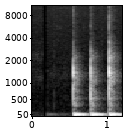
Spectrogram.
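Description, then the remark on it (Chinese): Three heavy, evenly spaced knocks on a bedroom door as a younger brother bangs on it, loud and booming with a low thud and sharp attack, preceded by a faint low rumble, no voices. “弟拍打着我的房门，打乱我的思绪。”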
